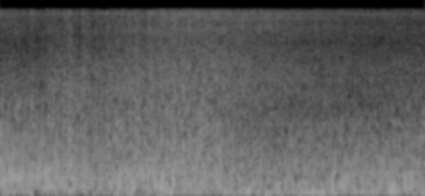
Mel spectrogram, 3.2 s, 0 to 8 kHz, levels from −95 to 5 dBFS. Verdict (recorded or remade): remade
